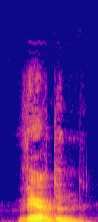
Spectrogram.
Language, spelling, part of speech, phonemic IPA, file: Dutch, werden, verb, /ˈʋɛrdə(n)/, Nl-werden.ogg
- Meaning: inflection of worden: 1. plural past indicative 2. plural past subjunctive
